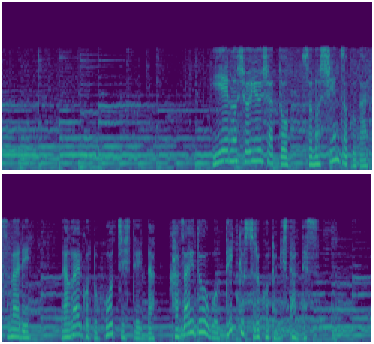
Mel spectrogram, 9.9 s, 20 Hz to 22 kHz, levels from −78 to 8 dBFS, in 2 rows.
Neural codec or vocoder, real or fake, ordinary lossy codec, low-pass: codec, 16 kHz, 16 kbps, FreqCodec, larger model; fake; none; 7.2 kHz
